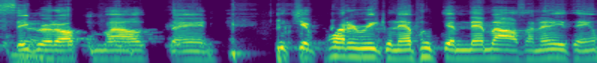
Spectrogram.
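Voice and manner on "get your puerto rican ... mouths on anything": really gravel-throated, gravelly voice. Retelling what a grandmother said, imitating grandma's gravelly smoker voice. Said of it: "really gravelly throated".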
